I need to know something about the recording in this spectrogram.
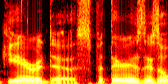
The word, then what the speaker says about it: Gyarados: and he'll know that he'll know the real pronunciation perfect gyarados it means terrible fish that's right exact that's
